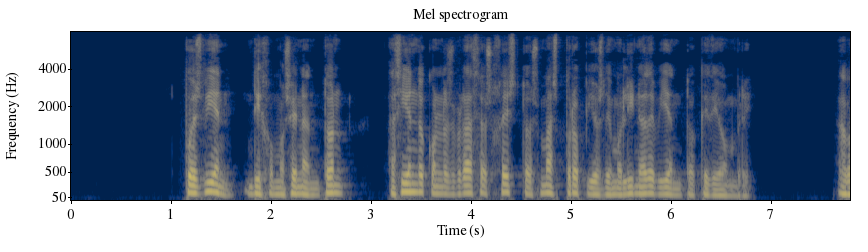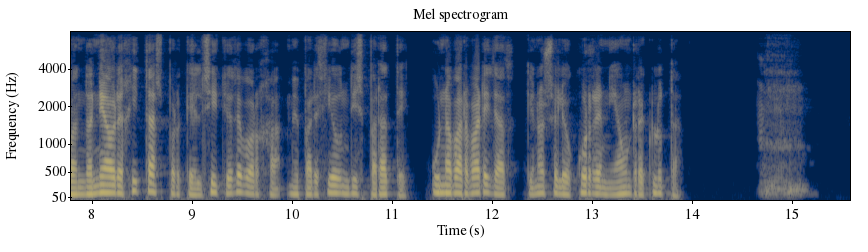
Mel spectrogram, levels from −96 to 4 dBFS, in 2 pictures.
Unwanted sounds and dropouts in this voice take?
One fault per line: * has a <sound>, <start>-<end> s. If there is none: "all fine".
* has a throat clearing, 14.6-15.3 s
